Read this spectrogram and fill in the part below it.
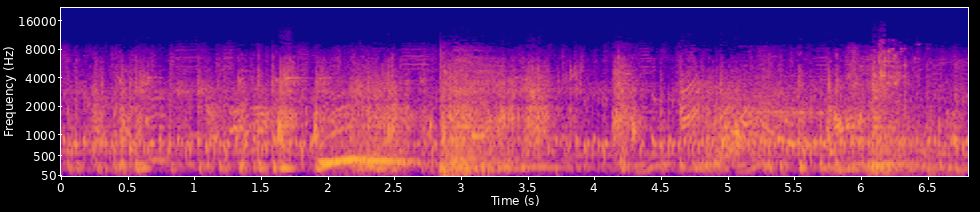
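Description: Bouncy video game music plays throughout.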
